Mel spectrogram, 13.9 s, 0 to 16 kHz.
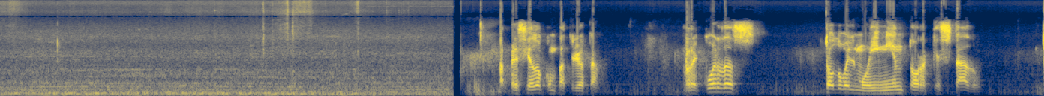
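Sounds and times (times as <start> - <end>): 
buses idling and passing: 0.0 - 6.0
street traffic rumble on an avenue: 0.0 - 6.1
speech: 6.9 - 8.1, 9.2 - 10.1, 11.0 - 13.1.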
